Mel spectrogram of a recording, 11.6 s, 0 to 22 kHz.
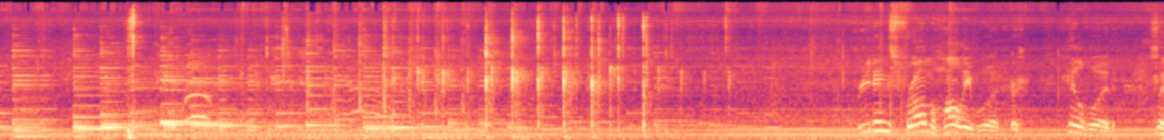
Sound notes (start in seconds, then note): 1.7 light cheering and clapping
